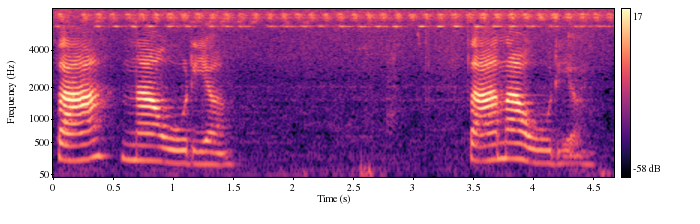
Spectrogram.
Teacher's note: Essas palavras que eu estou pronunciando é na Espanha, que é com a ponta da língua entre os dentes.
